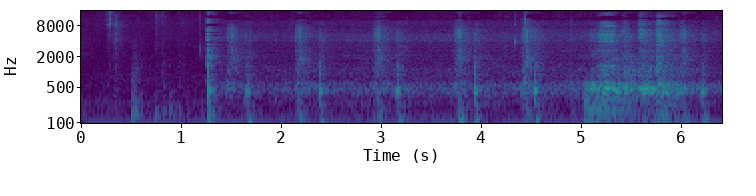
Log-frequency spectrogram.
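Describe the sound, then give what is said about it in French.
A door sound effect from the video game Arcanum: a sharp knock opens a series of evenly spaced creaking clunks, ending in a longer grinding swell as the door moves, clear with no talking. “Le coup de la porte, là.”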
